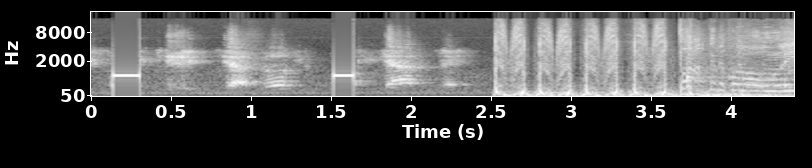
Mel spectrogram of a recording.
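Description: Two short steady censor bleeps cut out swear words in a man's voice over a phone line. From about two and a half seconds in, a loud, rapidly stuttering TV network logo sting takes over.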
